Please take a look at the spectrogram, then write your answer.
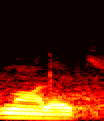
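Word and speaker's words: knowledge: এবার বলবো যেমন ধরুন কিছু ক্ষেত্রে মিউট থাকে কে নভ নভ নলেজ এই ধরনের শব্দে কে গুলো কিন্তু আমরা ইউজ করি না এগুলো মিউট থাকে ঠিক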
